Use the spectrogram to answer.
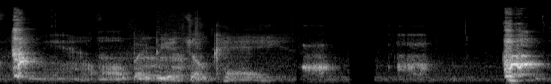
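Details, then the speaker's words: A baby with laryngeal croup accompanied by the mother gives harsh barking seal-like coughs around a hoarse, dysphonic cry, with inspiratory stridor on noisy indrawn breaths; croup. "Ahí tenemos también la la tos que previamente mencioné y casi que al momento de respirar este niño tiene un sonido diferente. Ese es el famoso estridor inspiratorio."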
